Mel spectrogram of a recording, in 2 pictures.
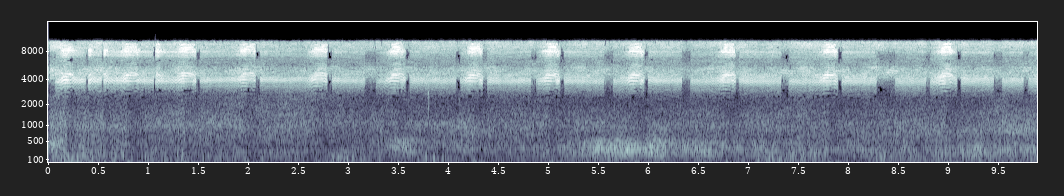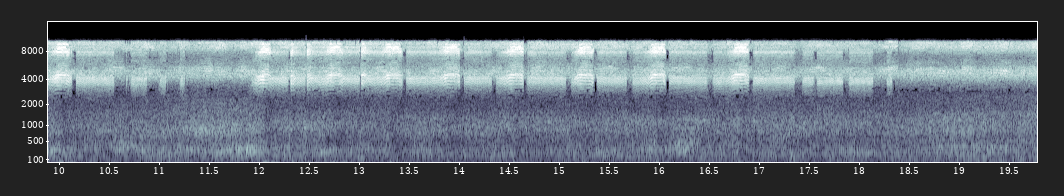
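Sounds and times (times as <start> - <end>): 
Neocicada hieroglyphica singing: 0.0 - 19.7.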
